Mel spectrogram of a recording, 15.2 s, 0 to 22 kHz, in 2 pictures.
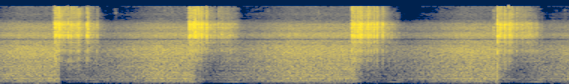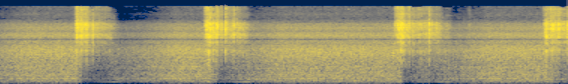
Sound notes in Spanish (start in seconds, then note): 3.8 Sonido chispas de soldadura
